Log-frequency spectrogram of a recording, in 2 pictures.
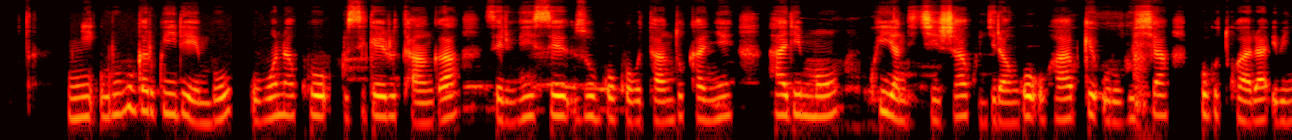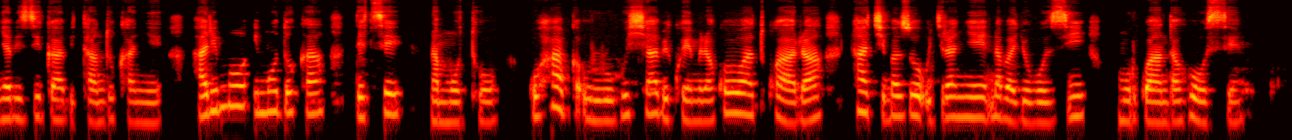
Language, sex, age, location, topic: Kinyarwanda, female, 18-24, Huye, government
